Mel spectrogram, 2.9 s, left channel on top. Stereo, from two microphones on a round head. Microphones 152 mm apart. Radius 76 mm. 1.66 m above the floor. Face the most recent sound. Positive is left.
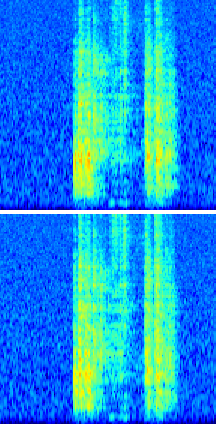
turn(degrees=-30)  # may be behind; listen again after turning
